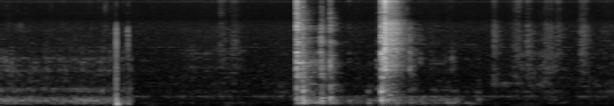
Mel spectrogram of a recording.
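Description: A low steady hum that stops abruptly with a click about a second in. Then, about three and four seconds in, two sharp knocks of a glass jar and a mesh strainer being set down on the kitchen counter, the second the louder.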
